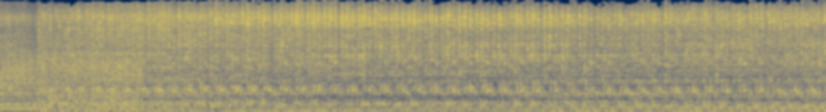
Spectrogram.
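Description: Engine of a custom Morris Minor convertible hot rod running at low speed as the car rolls slowly by, its exhaust pulsing steadily.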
